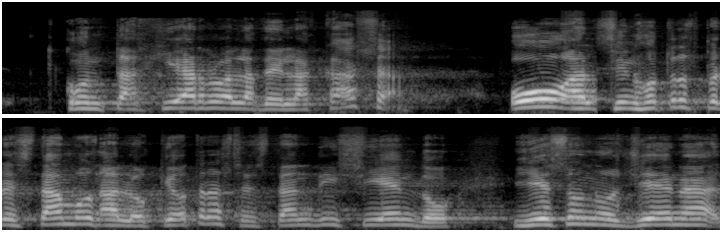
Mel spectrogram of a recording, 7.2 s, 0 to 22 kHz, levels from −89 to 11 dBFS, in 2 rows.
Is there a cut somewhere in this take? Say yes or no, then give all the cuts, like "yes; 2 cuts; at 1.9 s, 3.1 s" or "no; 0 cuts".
yes; 4 cuts; at 1.3 s, 3.0 s, 4.1 s, 4.7 s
